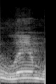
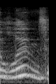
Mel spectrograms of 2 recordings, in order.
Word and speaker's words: limb: So I could use an example sentence like saying, my friend Mary injured her limb while hiking in the forest and had to get medical help. – 所以 limb 这个字呢指的是肢体，那它的发音要注意哦， L-I-M-B 结尾的字啊有一个字母不发音，那个字母就是 B。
